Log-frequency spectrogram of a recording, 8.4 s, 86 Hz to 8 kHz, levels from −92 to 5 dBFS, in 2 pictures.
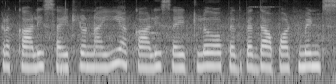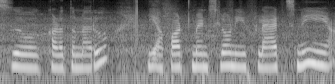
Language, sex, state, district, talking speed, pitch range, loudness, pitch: Telugu, female, Telangana, Nalgonda, 135 wpm, 215-230 Hz, -16 LUFS, 220 Hz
